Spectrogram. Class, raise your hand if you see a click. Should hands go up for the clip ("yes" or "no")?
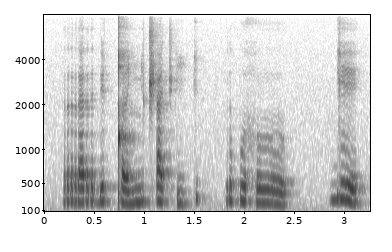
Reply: yes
